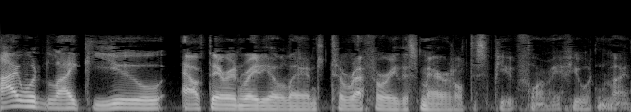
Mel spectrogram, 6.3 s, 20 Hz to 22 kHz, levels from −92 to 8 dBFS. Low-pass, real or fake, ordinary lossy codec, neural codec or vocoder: 7.2 kHz; real; MP3, 32 kbps; none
